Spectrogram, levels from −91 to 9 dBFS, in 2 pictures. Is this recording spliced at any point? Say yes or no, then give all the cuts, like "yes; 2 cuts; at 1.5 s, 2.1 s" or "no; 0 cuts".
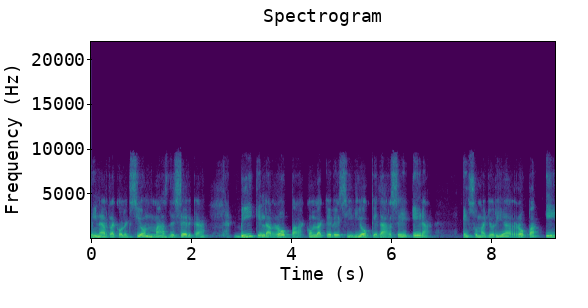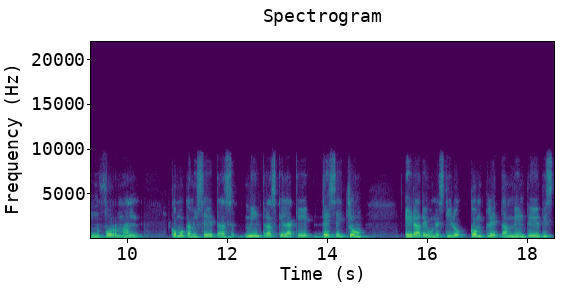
no; 0 cuts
